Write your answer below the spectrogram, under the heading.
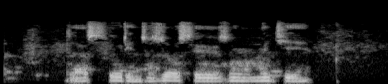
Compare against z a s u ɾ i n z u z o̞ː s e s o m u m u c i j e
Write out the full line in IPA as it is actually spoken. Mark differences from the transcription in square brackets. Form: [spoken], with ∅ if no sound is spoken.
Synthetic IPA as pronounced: z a s u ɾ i n z u z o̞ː s e [z] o m u m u [ɟ] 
